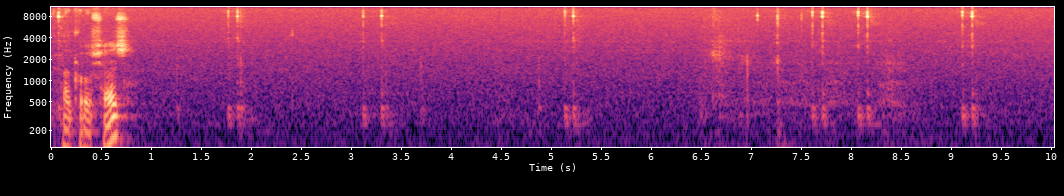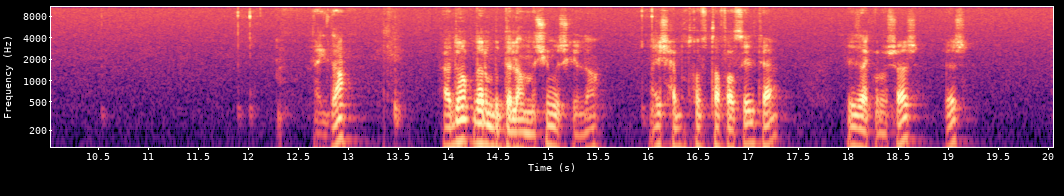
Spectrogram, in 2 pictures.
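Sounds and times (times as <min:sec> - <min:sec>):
computer mouse clicks: 0:01.2 - 0:02.0, 0:03.1 - 0:03.8, 0:04.8 - 0:05.4, 0:07.0 - 0:08.3, 0:09.0 - 0:09.4, 0:11.8 - 0:12.4, 0:15.9 - 0:16.2.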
